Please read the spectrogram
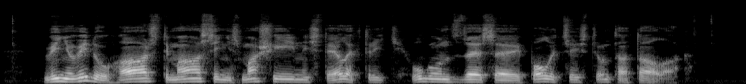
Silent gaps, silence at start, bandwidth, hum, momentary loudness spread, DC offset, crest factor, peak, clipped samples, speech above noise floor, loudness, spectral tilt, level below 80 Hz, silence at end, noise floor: none; 0.45 s; 11.5 kHz; none; 13 LU; under 0.1%; 20 dB; -2 dBFS; under 0.1%; 39 dB; -22 LUFS; -6 dB/octave; -56 dBFS; 0.7 s; -61 dBFS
